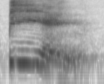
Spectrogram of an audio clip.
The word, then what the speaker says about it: being: ing do mesmo verbo Being Being E aí temos duas sílabas não só uma como nos casos anteriores dá uma olhada aí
